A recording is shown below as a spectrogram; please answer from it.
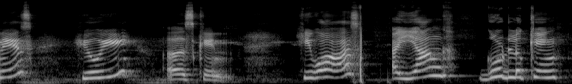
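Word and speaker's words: Hughie Erskine: this is a story of hii oin the pronunciation is Hui Eskin he was a young good-looking man and he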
